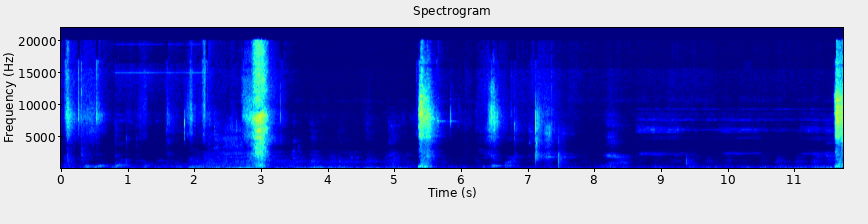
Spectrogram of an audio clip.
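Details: Sneezing fit: several sharp, hissing sneezes in a row, a few seconds apart, with quiet breathing and faint talk between.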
